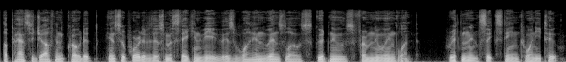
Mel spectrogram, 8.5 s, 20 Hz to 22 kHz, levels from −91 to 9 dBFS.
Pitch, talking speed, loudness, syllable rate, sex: 90 Hz, 170 wpm, -17 LUFS, 4.9 syllables/s, male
